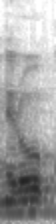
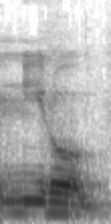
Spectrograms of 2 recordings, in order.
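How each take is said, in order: First: निरोग with a short first i; wrong pronunciation. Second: निरोग with a long first ee; correct pronunciation. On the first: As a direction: clip नि in निरोग. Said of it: "कोई शब्द नहीं है". (निरोग में छोटी इ) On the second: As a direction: stretch the first vowel of निरोग. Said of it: "निरोग कोई शब्द नहीं". (निरोग में लंबी ई) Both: Shown as a demonstration.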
